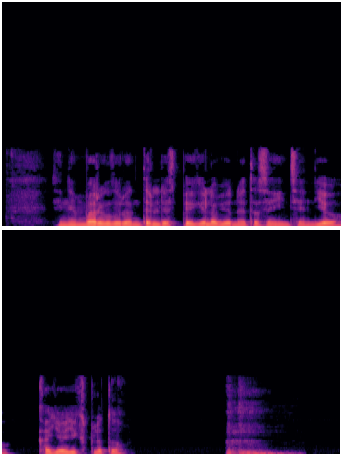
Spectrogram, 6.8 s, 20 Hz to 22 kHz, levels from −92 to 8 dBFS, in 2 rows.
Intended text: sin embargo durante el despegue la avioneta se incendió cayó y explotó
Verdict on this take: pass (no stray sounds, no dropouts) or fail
fail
